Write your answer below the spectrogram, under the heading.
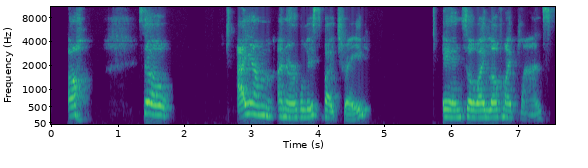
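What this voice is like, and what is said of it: Strained, failing voice. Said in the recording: “Take a moment, cough it out ... I'm sorry, my voice is going”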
